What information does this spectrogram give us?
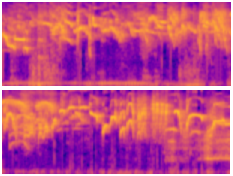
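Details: Mating-ready oriental magpie-robin in ngobra display at a breeder in Cirebon, Indonesia. An unbroken cascade of warbled high whistles and trills, with a low hum during the opening seconds.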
